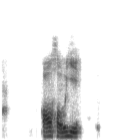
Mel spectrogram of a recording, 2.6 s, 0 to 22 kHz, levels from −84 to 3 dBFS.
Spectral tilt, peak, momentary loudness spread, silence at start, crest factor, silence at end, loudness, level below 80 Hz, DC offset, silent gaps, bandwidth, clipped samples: -7.5 dB/octave; -2 dBFS; 8 LU; 0.05 s; 18 dB; 1 s; -16 LUFS; -58 dBFS; under 0.1%; 0.27-0.31 s; 7.4 kHz; under 0.1%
